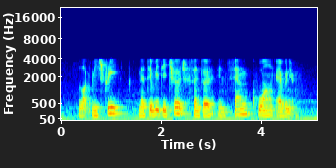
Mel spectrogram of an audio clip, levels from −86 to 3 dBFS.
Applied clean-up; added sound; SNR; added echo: none; none; none; none.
